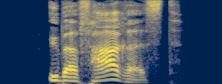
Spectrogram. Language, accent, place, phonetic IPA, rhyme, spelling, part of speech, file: German, Germany, Berlin, [yːbɐˈfaːʁəst], -aːʁəst, überfahrest, verb, De-überfahrest.ogg
- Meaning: second-person singular subjunctive I of überfahren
